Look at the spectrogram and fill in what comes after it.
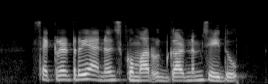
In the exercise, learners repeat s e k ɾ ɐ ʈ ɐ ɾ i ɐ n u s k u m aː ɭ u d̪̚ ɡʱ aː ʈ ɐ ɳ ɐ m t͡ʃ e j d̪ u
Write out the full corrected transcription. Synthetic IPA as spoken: s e k ɾ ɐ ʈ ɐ ɾ i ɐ n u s k u m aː ɾ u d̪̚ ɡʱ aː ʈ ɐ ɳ ɐ m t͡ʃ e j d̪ u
